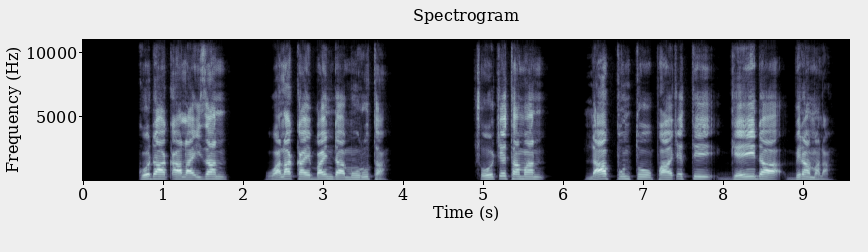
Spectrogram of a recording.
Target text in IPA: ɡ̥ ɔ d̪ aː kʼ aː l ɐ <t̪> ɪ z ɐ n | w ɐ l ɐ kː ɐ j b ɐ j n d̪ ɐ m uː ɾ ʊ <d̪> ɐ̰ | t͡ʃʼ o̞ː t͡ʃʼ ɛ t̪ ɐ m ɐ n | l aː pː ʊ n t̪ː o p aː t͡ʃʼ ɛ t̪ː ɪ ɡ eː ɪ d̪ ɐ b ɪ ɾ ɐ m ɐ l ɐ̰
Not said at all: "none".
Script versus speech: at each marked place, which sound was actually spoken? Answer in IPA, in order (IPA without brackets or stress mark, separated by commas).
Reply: none, t̪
